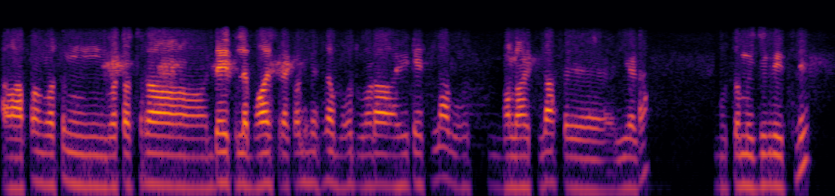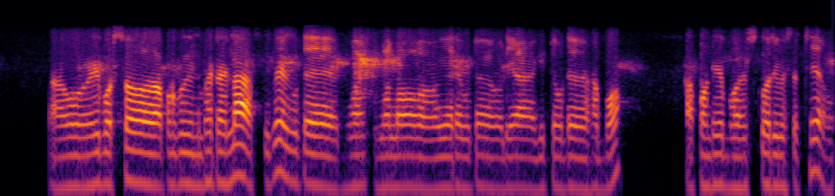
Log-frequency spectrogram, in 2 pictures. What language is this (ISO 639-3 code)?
ori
